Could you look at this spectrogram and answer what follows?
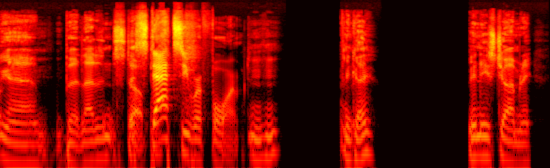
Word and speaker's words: Stasi: on east germany 1950 the statsy is that how you say it stasi i say statsies because they're like nazis but stuff okay uh jazzy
